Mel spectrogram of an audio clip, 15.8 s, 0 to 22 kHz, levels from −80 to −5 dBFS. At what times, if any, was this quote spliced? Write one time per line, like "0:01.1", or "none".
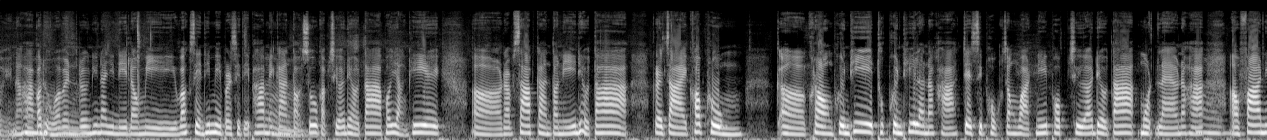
none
